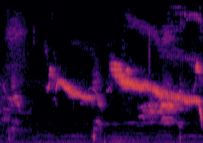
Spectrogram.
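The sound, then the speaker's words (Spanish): Birds chirp and call back and forth outdoors, thin high tweets and longer sweeping whistles overlapping at moderate volume, with no one speaking. “en el oír, en el oír los pájaros, ese diálogo”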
